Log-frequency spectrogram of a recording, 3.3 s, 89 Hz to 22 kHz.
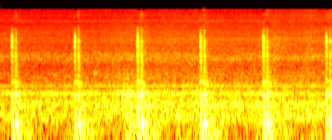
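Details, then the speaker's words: Chinese diesel air heater during start-up on a weak, undercharged battery: crisp, even single ticks about every 0.6 s from the fuel pump, metering normally; the unit later shut off from low battery. "so far the bad yeah it's working now hear the pump"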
